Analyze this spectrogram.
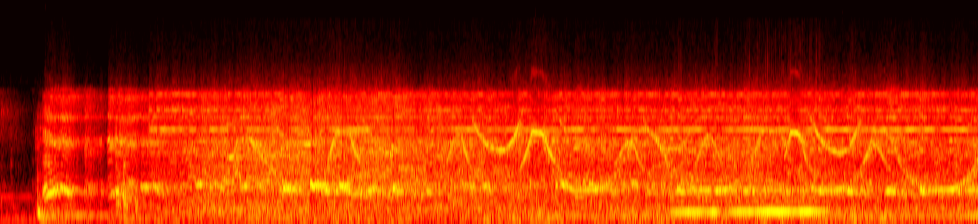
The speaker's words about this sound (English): Need a louder burglar alarm.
